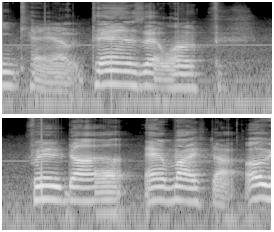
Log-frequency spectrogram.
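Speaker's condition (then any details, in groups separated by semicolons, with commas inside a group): Cerebral palsy; speech impairment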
